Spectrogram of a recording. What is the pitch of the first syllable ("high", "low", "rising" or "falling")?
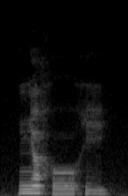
high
